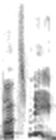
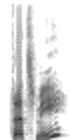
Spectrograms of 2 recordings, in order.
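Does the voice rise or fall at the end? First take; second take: fall; rise. First: The voice falls at the end, like a statement. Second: The voice rises at the end, like a question.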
